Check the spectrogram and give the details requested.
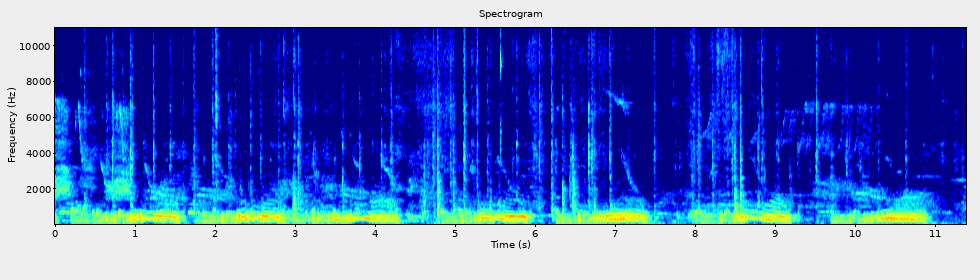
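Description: A male pigeon coos in deep, throaty, rolling phrases, about six bursts of roughly a second each at an uneven pace, with a little background rustle.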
